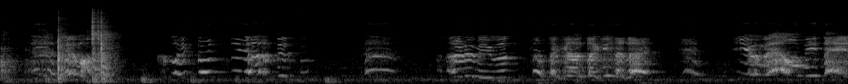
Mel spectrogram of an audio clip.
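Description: A woman crying, with whimpers and a sharp gasping breath about a second in, over Japanese anime dialogue.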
